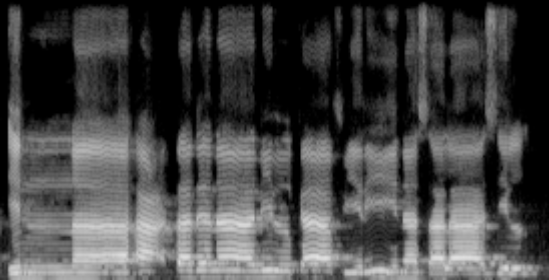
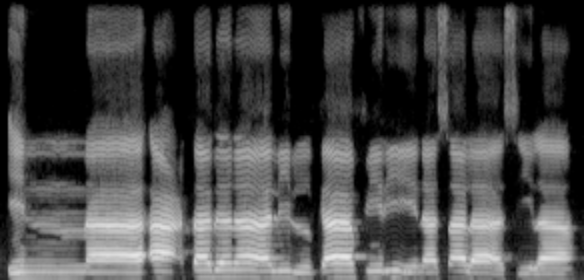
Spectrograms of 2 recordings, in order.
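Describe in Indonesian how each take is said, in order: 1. Kata terakhir berakhir dengan konsonan l mati. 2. Kata terakhir berakhir dengan vokal a yang dipanjangkan. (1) "Menghilangkan alif... lamnya jadi su sukun" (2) "alifnya tetap dibaca, dibaca menjadi mat tabi'i"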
